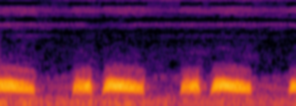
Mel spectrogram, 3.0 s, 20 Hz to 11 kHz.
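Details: Spotted dove (tekukur), Malaysian type, calling as a decoy for bird trapping on 11 August 2020: loud, rhythmic coos alternating short and long hollow notes, a steady pattern repeated roughly each second.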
